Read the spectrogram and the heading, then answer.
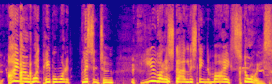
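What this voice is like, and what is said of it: Man imitating his wife's voice. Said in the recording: “your impersonation ... That was one of the best impersonations ... That was just me doing her voice.”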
